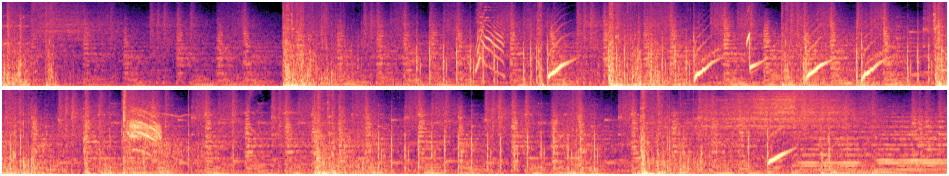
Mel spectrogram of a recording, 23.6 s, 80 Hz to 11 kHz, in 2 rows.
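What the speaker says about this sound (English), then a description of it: "Smashing into confetti." Objects in the PS4 video game Dreams smash apart into confetti, a series of sharp crashes and thwacks at an irregular rhythm, some with brief whooshes, loud and close over a faint game background.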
